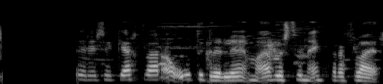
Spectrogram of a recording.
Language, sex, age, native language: Icelandic, female, 30-39, Icelandic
